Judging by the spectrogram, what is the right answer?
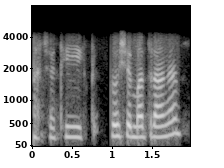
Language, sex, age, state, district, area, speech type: Kashmiri, female, 18-30, Jammu and Kashmir, Baramulla, rural, conversation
